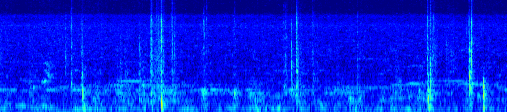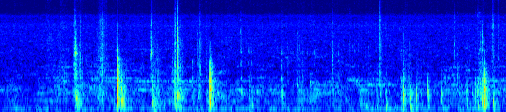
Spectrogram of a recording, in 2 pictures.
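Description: Irregular sharp clicks and knocks of hands pulling cable plugs from a desktop motherboard's back panel and handling the board, with a cluster of the loudest about two-thirds through and another near the end.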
